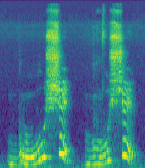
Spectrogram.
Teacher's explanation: The the tone is going to change to adapt to the following word.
